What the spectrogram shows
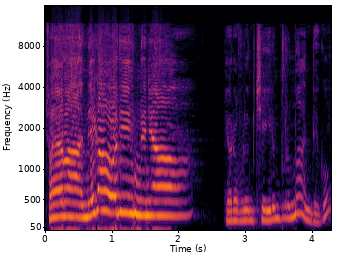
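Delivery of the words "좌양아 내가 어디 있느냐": very loud, high put-on divine voice. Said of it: "우리 한번 불러볼까요?".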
